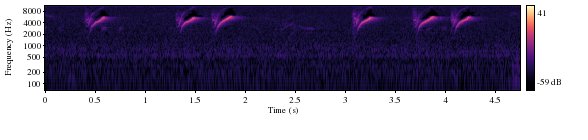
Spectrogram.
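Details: Female purple-rumped sunbird singing in the morning at a home, giving six sharp, thin, high chips, each a quick upward flick, spaced irregularly in loose pairs over a soft background hiss.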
